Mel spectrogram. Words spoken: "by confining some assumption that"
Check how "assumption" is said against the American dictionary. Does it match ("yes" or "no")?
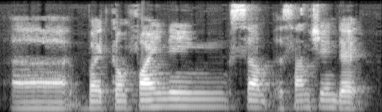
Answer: no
